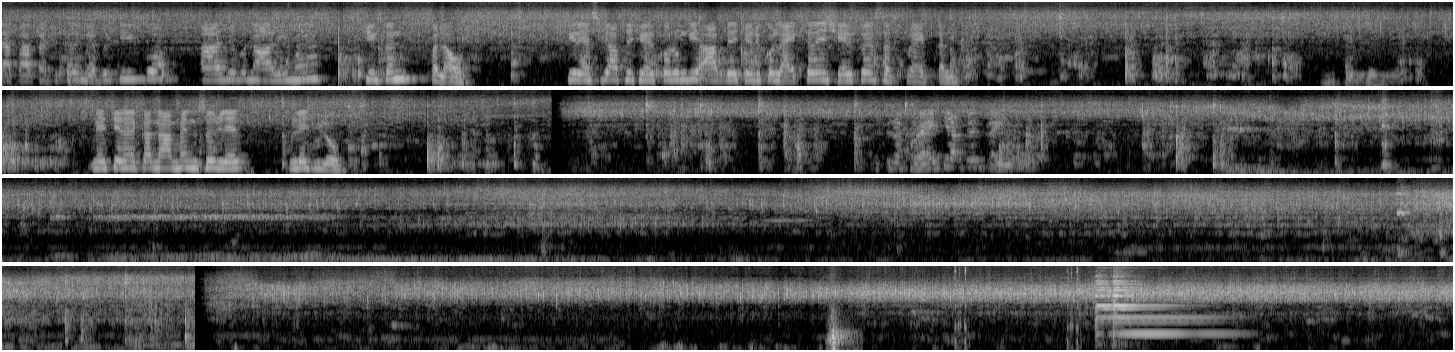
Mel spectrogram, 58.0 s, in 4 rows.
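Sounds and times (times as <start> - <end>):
food sizzling in a pan: 0.0 - 58.0
metal spatula clinking on pan: 3.4 - 4.0, 8.8 - 13.0, 54.2 - 56.2
sharp knock: 51.8 - 52.1.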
